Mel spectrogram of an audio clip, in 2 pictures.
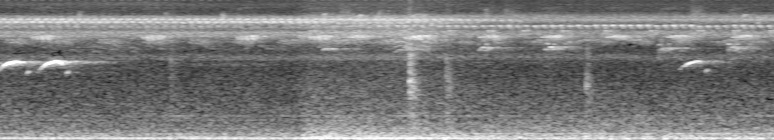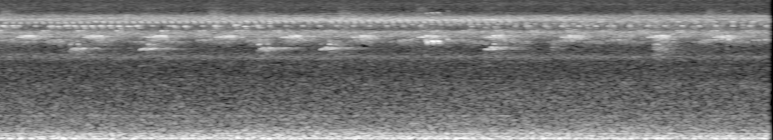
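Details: Insects calling in summertime: a high continuous drone with fast, regular pulsing, a few brief whistled notes at the start and a soft thump partway through.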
